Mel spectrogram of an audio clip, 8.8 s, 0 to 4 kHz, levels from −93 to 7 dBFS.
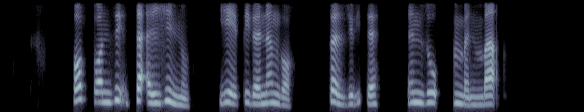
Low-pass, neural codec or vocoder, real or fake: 3.6 kHz; codec, 24 kHz, 0.9 kbps, WavTokenizer, large speech release; fake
